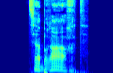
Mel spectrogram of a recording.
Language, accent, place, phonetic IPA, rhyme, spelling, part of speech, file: German, Germany, Berlin, [t͡sɛɐ̯ˈbʁaːxt], -aːxt, zerbracht, verb, De-zerbracht.ogg
- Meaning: second-person plural preterite of zerbrechen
